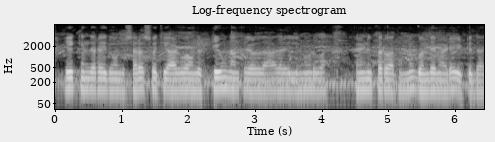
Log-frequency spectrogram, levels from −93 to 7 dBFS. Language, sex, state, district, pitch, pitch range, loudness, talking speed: Kannada, male, Karnataka, Chamarajanagar, 120 Hz, 115-125 Hz, -17 LUFS, 150 wpm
